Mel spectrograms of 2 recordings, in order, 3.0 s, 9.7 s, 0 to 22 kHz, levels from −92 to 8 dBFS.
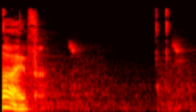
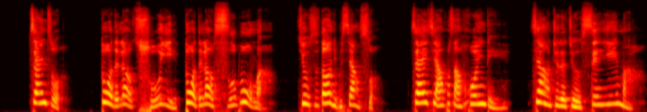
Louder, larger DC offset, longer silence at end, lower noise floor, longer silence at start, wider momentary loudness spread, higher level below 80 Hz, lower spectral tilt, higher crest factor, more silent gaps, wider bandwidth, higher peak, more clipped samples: first, -24 LUFS vs -27 LUFS; neither; about the same, 0.3 s vs 0.2 s; second, -68 dBFS vs -78 dBFS; second, 0.05 s vs 0.45 s; first, 28 LU vs 10 LU; second, -64 dBFS vs -52 dBFS; about the same, -5 dB/octave vs -4 dB/octave; about the same, 22 dB vs 20 dB; neither; second, 16 kHz vs 19.5 kHz; about the same, -6 dBFS vs -8 dBFS; neither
